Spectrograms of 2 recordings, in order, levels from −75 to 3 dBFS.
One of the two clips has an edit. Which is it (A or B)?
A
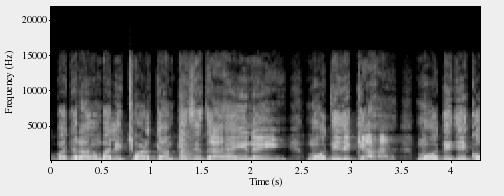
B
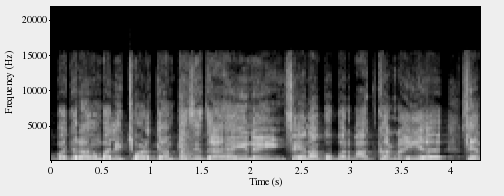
B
